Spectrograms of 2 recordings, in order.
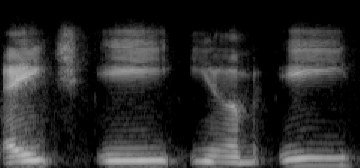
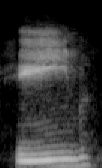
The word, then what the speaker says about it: heme: a heme group okay it's spelled h e m e but it's pronounced heme it's actually very similar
